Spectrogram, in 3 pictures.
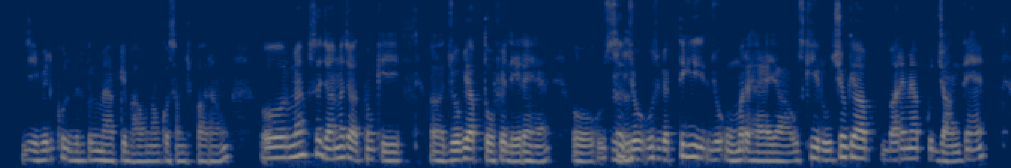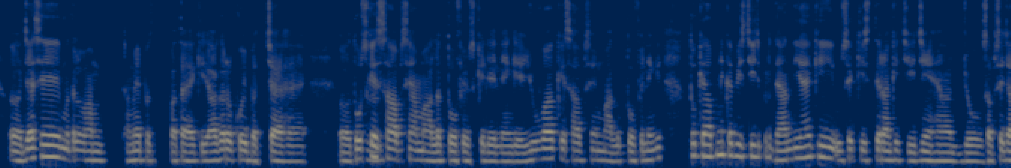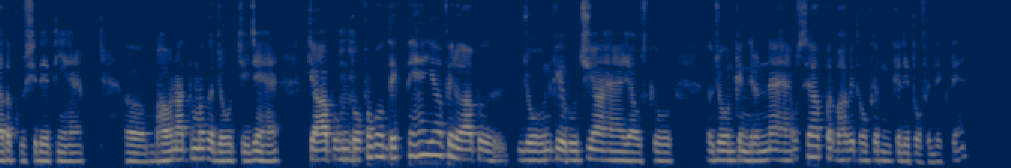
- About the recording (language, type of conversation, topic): Hindi, advice, किसी के लिए सही तोहफा कैसे चुनना चाहिए?
- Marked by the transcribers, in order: none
